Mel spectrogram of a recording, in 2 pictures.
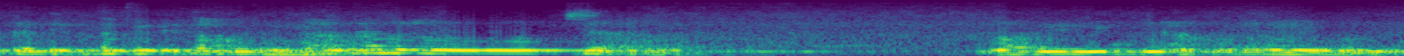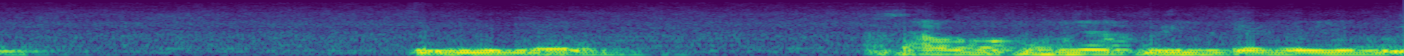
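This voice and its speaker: Warm-voiced Filipino preacher in an echoey hall. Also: male voice, mid-range voice, a little hiss or hum. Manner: keeps asking the audience for agreement; mixes English phrases into his preaching. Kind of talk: sermon to a congregation. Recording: echoey hall, mic far off, dull sound.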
